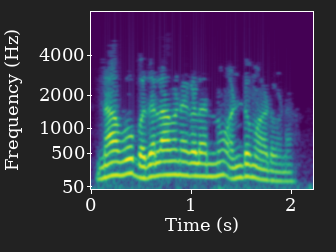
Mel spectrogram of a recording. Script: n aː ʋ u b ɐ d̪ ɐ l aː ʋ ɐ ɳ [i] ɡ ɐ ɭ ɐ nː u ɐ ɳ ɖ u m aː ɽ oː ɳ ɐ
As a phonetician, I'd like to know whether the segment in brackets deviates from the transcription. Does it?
yes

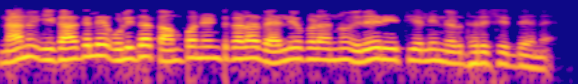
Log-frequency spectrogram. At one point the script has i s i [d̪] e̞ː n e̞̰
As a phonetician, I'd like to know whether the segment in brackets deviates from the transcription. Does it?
yes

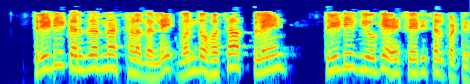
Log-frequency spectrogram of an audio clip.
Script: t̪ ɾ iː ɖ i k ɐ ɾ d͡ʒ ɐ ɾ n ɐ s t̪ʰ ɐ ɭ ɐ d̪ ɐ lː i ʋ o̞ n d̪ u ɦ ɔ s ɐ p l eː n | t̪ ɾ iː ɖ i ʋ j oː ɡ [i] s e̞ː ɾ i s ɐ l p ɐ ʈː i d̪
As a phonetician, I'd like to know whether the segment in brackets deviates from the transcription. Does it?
yes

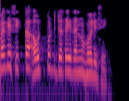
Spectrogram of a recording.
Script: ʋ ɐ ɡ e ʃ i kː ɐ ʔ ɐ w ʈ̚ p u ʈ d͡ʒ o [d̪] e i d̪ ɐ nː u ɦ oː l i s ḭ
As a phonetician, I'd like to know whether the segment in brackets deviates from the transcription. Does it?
yes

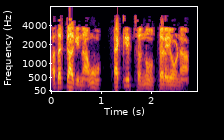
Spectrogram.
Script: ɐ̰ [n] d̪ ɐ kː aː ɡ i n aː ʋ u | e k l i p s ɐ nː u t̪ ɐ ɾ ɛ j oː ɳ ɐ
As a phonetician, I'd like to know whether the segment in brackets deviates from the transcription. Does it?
yes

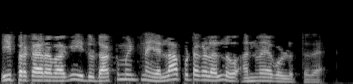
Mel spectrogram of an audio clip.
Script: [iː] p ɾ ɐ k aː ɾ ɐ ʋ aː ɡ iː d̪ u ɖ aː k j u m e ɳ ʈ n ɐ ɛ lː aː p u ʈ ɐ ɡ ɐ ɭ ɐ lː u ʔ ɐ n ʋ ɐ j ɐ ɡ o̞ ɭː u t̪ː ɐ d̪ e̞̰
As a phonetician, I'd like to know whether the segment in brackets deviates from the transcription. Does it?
no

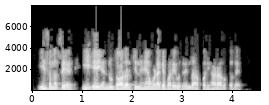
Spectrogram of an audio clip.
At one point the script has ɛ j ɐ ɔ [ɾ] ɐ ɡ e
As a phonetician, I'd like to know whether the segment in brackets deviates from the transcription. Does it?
yes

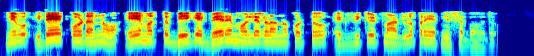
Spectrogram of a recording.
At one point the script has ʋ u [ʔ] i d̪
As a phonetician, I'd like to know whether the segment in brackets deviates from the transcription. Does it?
no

